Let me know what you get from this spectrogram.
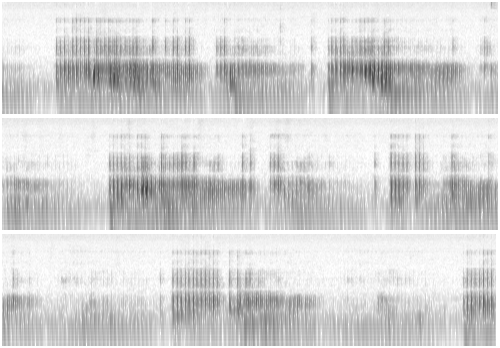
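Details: A relaxed domestic cat (Felis catus) purrs in contentment, a steady low rumble that swells and fades with each breath.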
